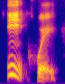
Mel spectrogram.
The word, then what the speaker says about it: 一挥: Okay, E is its normal pronunciation, but because a hui is also flat tone. So yi hui is kind of flat, bland. So we make it yi hui. So yi hui, 振臂一挥, instead of 振臂一挥. Okay, so that's just the sound tonation change in context.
